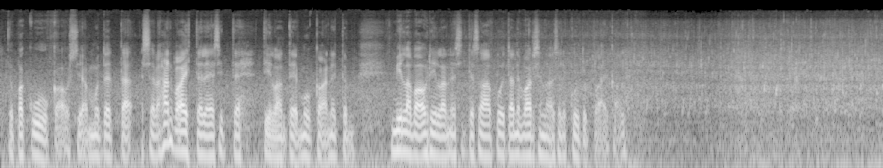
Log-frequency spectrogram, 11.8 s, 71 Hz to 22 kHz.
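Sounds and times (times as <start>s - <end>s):
speech: 0.1s - 8.6s
small brook flowing: 5.4s - 11.7s.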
